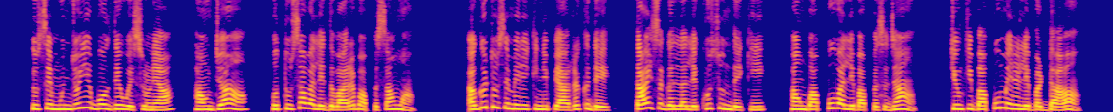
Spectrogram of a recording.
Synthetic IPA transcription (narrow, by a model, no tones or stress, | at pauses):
t̪ʊsemʊ̃ɲd͡ʒojeːboːld̪eɦʊesʊɽ̃ja | ɦãːũd͡ʒãːã | ɦoːɾt̪ʊsaʋaːled̪ɐbaːɾabaːpəsaːũãː | ɐɡəɾt̪ʊsemeːɾekɪnepjaːɾːɐkʰd̪e | t̪aesɡɐlːalekʰʊsɦʊ̃nd̪eki | ɦãːũbaːpuʋaːlebaːpəsd͡ʒãːã | kjũːkibaːpumeːɾelebɐɖaaː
